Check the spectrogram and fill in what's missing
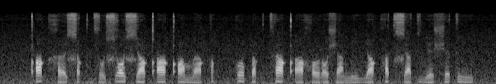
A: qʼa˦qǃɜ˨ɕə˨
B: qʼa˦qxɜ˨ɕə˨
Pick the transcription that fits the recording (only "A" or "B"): B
